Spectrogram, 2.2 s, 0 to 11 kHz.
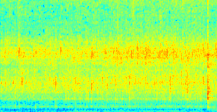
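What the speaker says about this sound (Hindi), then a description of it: "अब इसको 2-3 मिनट और भूनेंगे" Spiced mutton with coriander powder, garam masala, salt and whole spices fries steadily in a pot for Kashmiri mutton kalia, a continuous close sizzle with faint stirring and one brief clink near the end.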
